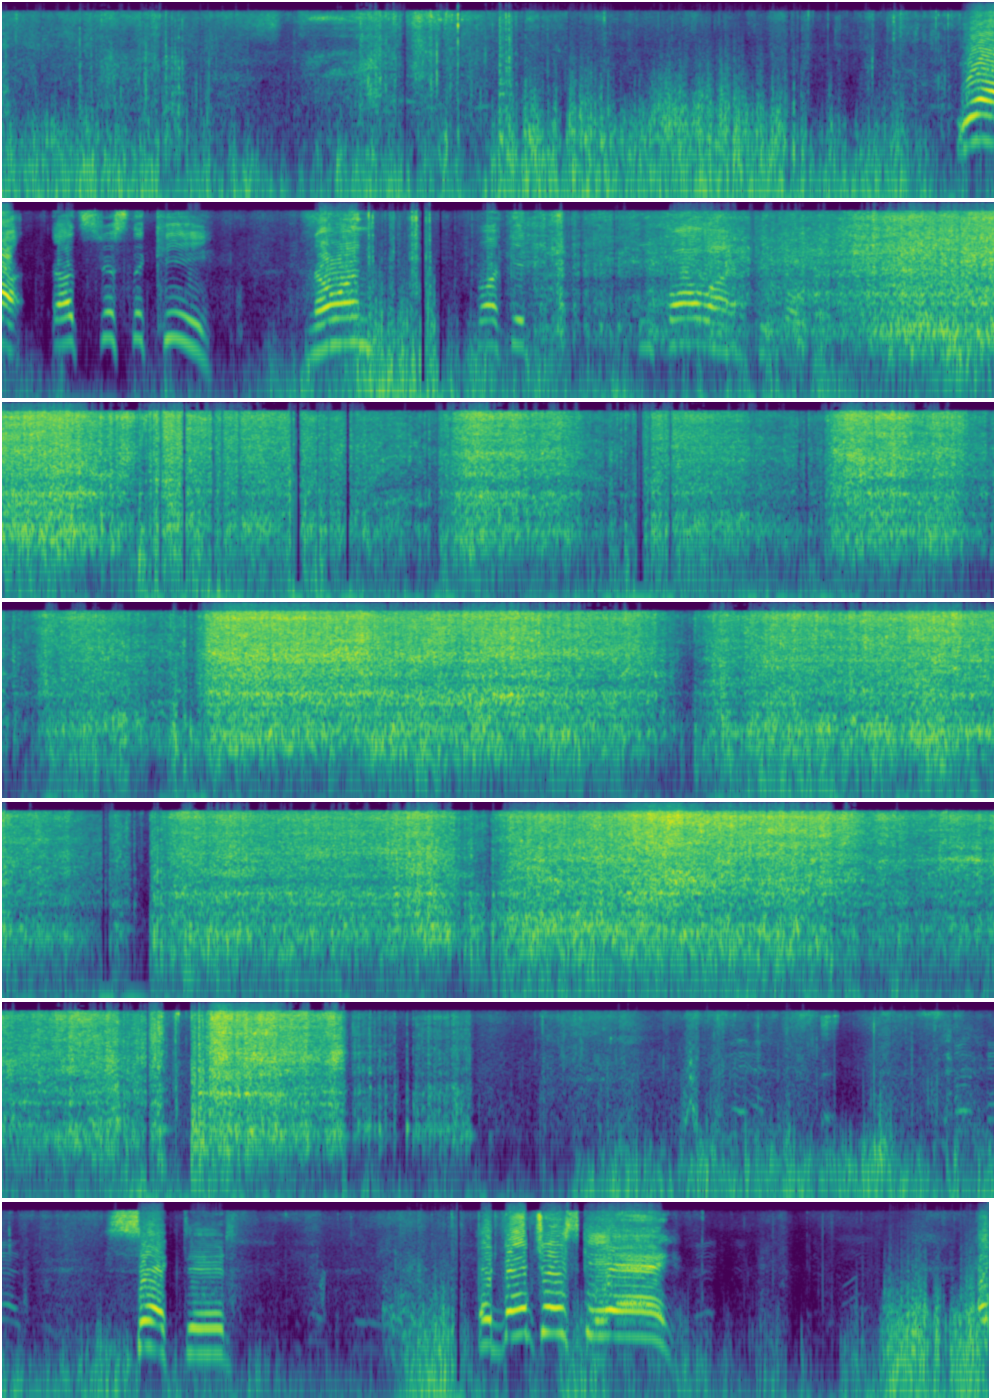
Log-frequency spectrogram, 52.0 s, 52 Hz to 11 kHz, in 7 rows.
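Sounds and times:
skis scraping on icy snow: 0.0s - 7.3s, 11.0s - 44.6s
wind buffeting microphone: 0.0s - 52.0s.

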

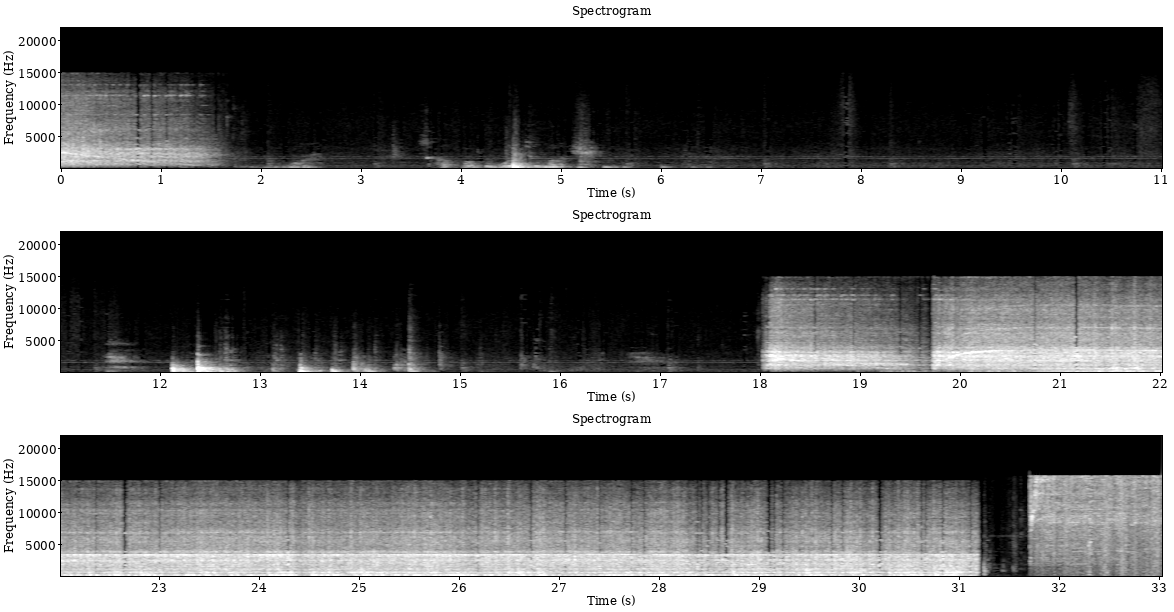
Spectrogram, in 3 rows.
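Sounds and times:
electric drill boring into log: 0.0s - 1.7s, 18.0s - 33.0s.

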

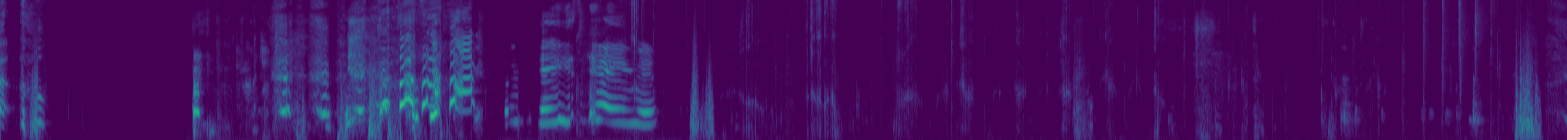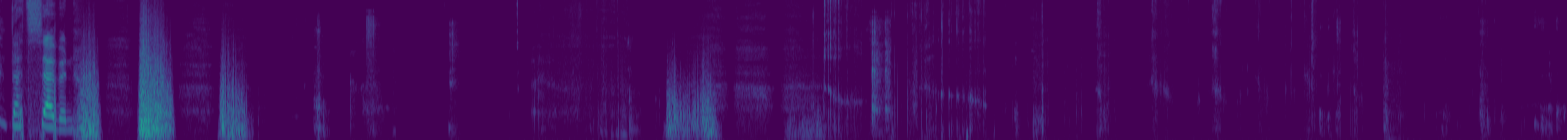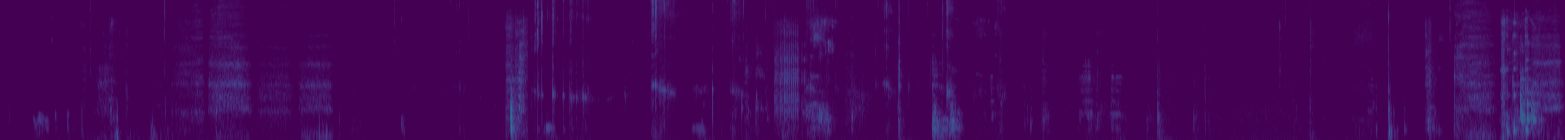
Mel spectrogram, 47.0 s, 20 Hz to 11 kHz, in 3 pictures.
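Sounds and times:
person chewing crunchy snack: 6.3s - 15.4s, 23.6s - 33.0s, 35.2s - 44.4s.

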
